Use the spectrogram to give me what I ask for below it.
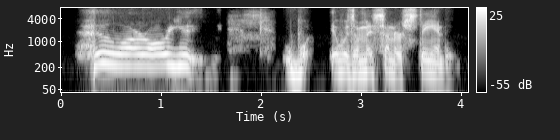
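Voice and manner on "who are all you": acted yelling, pushed very high and shrill. Retelling a man yelling as two detectives arrive: retelling a yell. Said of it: "And he starts yelling".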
